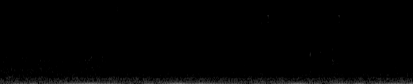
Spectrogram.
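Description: A handful of faint, scattered clicks from a computer mouse and keyboard being worked, over a low steady hum.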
